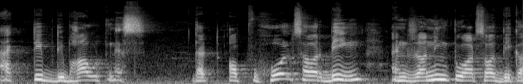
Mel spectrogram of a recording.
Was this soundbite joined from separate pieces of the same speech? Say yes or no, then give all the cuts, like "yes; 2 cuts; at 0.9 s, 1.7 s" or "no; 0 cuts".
no; 0 cuts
